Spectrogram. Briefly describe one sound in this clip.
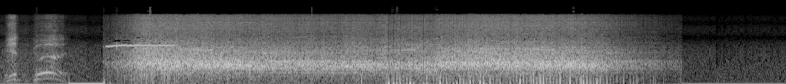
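A stadium crowd cheers loudly, then fades away.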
